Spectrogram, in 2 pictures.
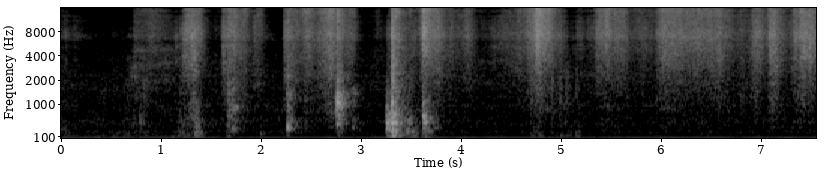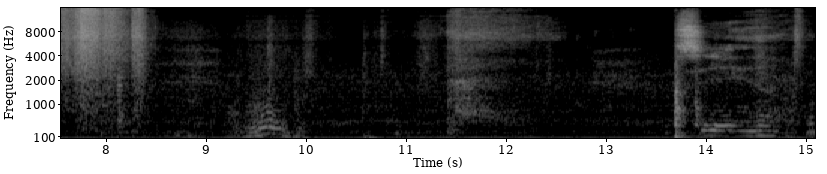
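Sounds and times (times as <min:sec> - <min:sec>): faint low hum: 0:00.0 - 0:15.0
objects knocking and clunking: 0:01.3 - 0:04.0.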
